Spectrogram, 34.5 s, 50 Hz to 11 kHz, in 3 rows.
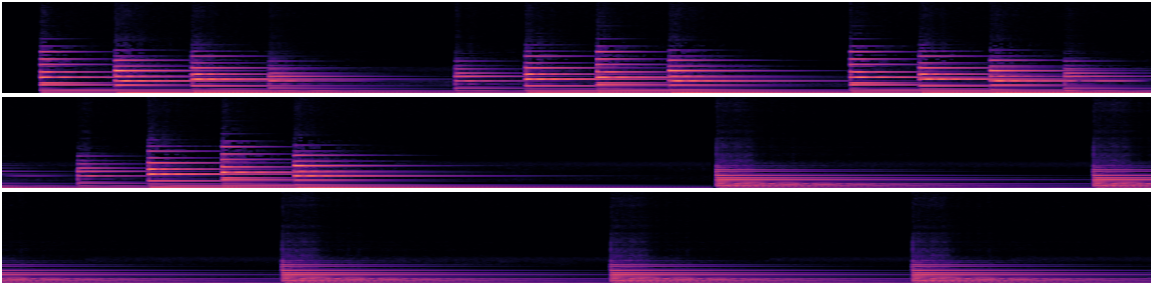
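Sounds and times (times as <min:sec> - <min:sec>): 
church clock striking 12 o'clock: 0:00.4 - 0:34.4.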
